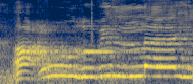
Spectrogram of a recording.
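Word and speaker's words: أعوذ بالله: হচ্ছে না তাই না আউজুবিল্লাহি মিনাশ শাইতানির রাজিম আউজুবিল্লাহি মিনাশ শাইতানির রাজিম আউ আউ প্রথম হলো হামজা তারপর কি আইন আউ আমরা অনেকে আউ করি দুইটা হামজা বললে হবে না আউজুবিল্লাহি আউজুবিল্লাহি মিনাশ শাইতানির রাজিম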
